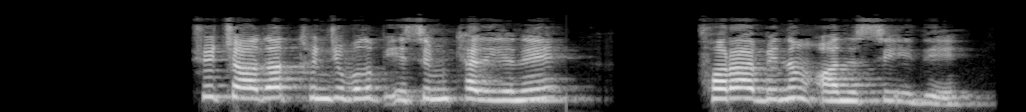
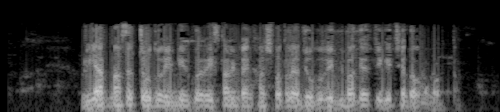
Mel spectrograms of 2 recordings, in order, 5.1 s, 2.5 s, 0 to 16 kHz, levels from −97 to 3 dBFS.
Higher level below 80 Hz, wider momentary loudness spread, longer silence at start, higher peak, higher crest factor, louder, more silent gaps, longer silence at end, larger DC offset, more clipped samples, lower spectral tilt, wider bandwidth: second, -74 dBFS vs -50 dBFS; first, 11 LU vs 6 LU; first, 1 s vs 0.4 s; first, 0 dBFS vs -10 dBFS; about the same, 18 dB vs 20 dB; first, -16 LUFS vs -30 LUFS; first, 3.09-3.49 s vs none; about the same, 0.25 s vs 0.3 s; neither; neither; second, -2.5 dB/octave vs -4.5 dB/octave; first, 9.4 kHz vs 8.4 kHz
